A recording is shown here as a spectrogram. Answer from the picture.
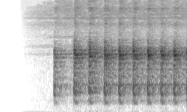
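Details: Tokay gecko, called ตุ๊กแก, opens with a rapid pulsed rattle of about seven harsh beats per second that starts abruptly after a short silence.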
